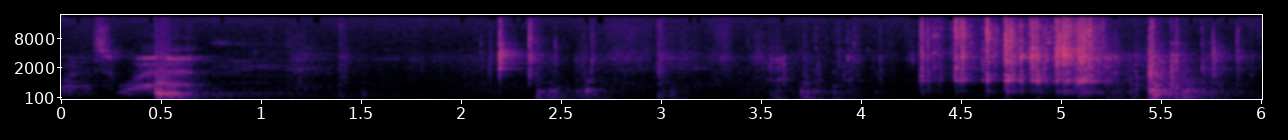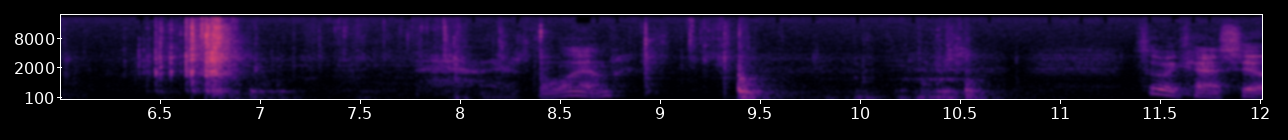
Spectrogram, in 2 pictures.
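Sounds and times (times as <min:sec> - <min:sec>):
wood fibres crackling and tearing: 0:03.6 - 0:09.4.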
